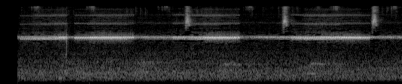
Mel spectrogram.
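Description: A cricket gives a steady, high, shrill trill that swells and fades in long pulses.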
